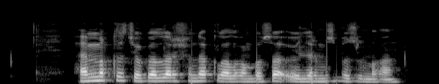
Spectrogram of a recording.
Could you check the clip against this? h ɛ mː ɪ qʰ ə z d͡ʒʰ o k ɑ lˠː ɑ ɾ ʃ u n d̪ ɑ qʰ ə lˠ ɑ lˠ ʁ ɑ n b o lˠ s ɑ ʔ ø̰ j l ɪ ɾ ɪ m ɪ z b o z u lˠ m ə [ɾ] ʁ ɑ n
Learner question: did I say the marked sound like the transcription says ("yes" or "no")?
no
